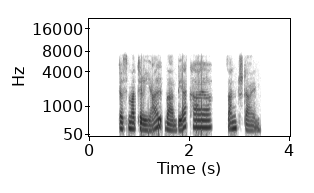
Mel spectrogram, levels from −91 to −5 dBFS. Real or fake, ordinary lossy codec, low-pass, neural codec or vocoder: real; Opus, 24 kbps; 7.2 kHz; none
